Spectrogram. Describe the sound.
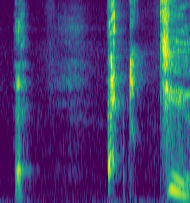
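A person sneezes: a short voiced gasp, then a couple of sharp breathy catches, ending in one loud, forceful sneeze with a falling vocal tail.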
